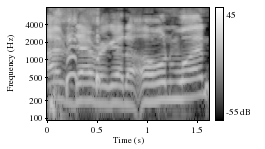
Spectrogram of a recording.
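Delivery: acted high sobbing wail, words cried through sobs. Telling a story about crying over a Nintendo, acting out their past self: imitating own sobbing. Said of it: "I was just like sobbing".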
